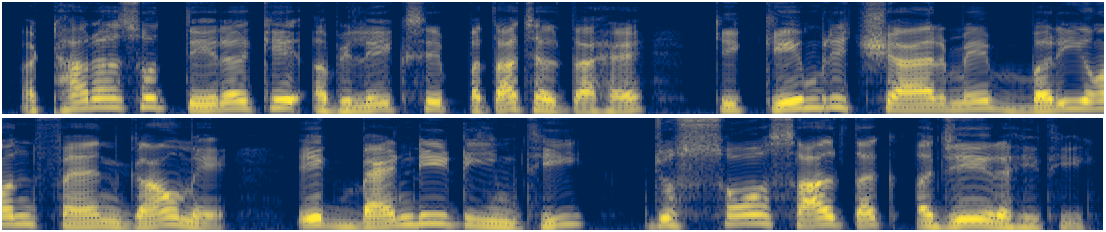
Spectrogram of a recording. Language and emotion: Hindi, neutral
